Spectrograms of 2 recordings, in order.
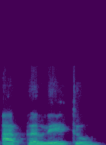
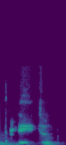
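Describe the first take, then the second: First: The first e is clearly pronounced. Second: The first e is squashed and barely heard. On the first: The speaker calls it wrong. "No, I'm not going to say apelido" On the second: The speaker calls it right. "I'm going to squash this E here"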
